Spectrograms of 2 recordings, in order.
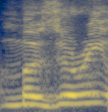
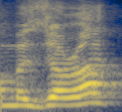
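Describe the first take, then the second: First: "Missouri" said with a final ee sound; Missouri ending in -ee. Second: "Missouri" said with a final uh sound; Missouri ending in -uh. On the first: Host unsure how locals say it, "Missouri" ending in ee. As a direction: say "Missouri" as Mizz-OOR-ee. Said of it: "However you say it". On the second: Host offering the other local version, "Missouri" ending in uh. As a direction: say "Missouri" as Mizz-OOR-uh. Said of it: "I'm probably saying it wrong". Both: Shown as a demonstration.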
